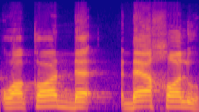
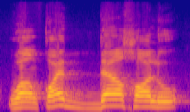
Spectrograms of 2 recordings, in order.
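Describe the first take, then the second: First: The first d is released with a bounce. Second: The first d merges into a doubled d. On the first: The speaker calls it wrong. "bukan dibaca" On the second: The speaker calls it right. "hilang dal yang pertama"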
